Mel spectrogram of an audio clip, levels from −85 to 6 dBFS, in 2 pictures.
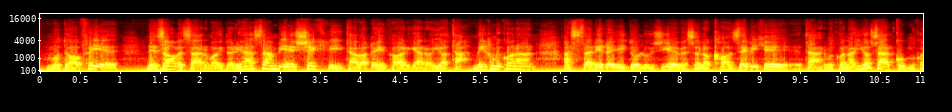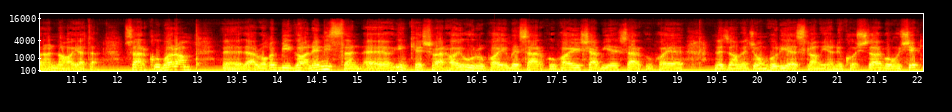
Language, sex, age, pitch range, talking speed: Persian, male, 60-79, 130-175 Hz, 120 wpm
